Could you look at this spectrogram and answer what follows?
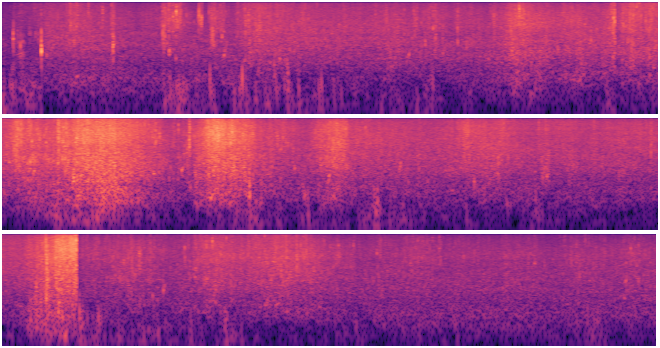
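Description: Surf and shallow water washing over a rocky shore, with wind buffeting the microphone. It swells louder a couple of times partway through, with one short, loud gust-like surge around two-thirds of the way in.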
